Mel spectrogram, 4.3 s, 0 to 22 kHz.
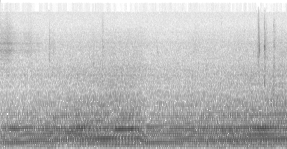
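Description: A 2026 Honda Passport in sport mode pulls hard in second gear, its engine drone rising steadily and loud from inside the cabin, dipping briefly mid-pull before climbing again.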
